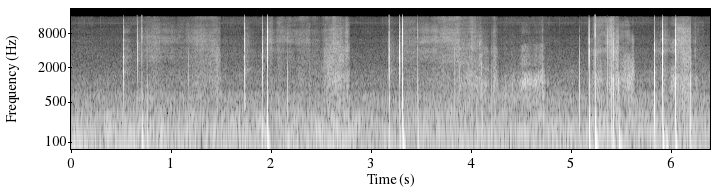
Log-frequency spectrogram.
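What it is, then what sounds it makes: Plastic phone case. Long acrylic nails tap and scratch the back of a pink hard plastic case on a small smartphone held in both hands. Eleven sharp, bright clicks come in uneven clusters, with soft scratchy rustling between them. Each tap stops almost instantly with no ring.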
